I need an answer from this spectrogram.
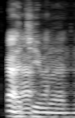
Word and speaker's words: Agyemang: Agyemang, yeah.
